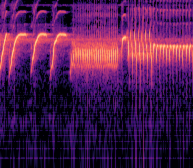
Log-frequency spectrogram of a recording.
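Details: Canary song, described as long, lively "cuit cuit" singing used to prompt young canaries to learn: three rising whistled sweeps, a steady buzzy trill, then rapid repeated pulsed notes, loud and clean with no background.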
